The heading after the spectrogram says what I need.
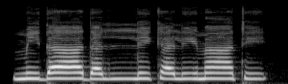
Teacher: کلمت لی کلماتی، لام حروف الادغام بغیر غنہ میں سے ہے، تو ہم تنوین کو لام میں ملا کے بغیر غنہ سے لیکن تشدید کے ساتھ یہ حکم کو ادا کریں گے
